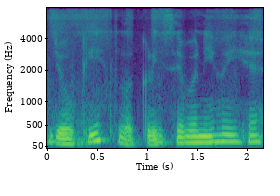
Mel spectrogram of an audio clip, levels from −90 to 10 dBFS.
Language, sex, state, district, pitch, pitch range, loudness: Hindi, male, Himachal Pradesh, Shimla, 130 Hz, 105-140 Hz, -13 LUFS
